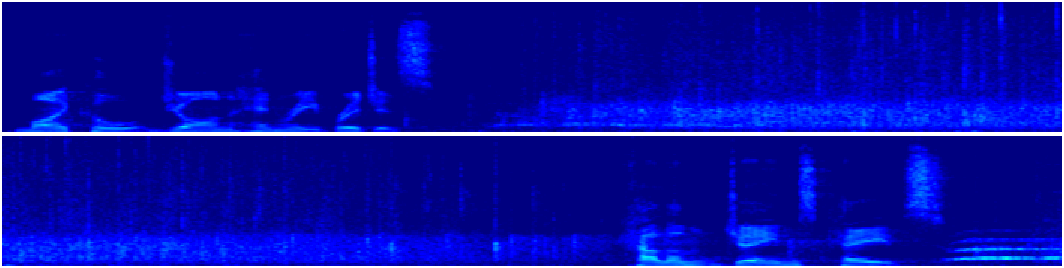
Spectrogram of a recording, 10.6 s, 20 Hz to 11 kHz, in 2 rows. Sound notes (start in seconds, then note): 2.4 audience applauding; 2.4 audience cheering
